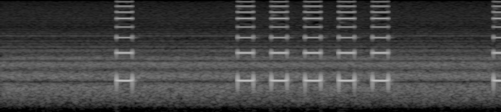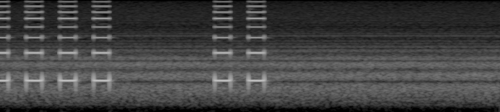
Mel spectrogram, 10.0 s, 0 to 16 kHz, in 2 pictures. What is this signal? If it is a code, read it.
Beep code, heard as beeps from a small speaker, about 1010 Hz. 1-5-4-2.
